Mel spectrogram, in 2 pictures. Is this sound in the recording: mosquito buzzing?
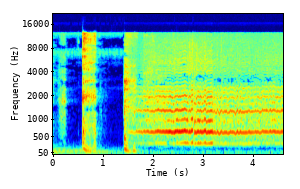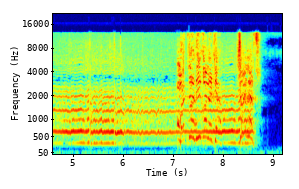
yes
